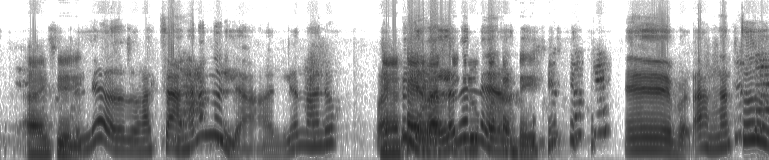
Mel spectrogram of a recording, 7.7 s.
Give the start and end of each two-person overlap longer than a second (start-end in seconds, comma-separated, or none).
3.8-5.1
